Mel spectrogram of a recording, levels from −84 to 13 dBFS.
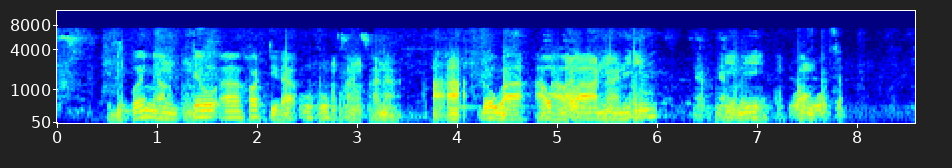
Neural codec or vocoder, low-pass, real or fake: none; 7.2 kHz; real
